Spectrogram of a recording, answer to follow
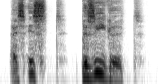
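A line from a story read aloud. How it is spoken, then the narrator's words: Old man, loud voice. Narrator (German): sagte der alte Mäziner mit lauter Stimme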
